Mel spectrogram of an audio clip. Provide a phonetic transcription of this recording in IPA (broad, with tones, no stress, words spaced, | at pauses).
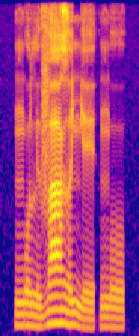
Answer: ŋo˧ lɨ˨ vaː˦ɣə˧ɲe˨ | ŋo˨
